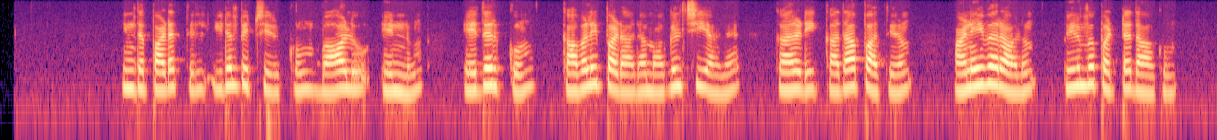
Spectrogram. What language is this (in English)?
Tamil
